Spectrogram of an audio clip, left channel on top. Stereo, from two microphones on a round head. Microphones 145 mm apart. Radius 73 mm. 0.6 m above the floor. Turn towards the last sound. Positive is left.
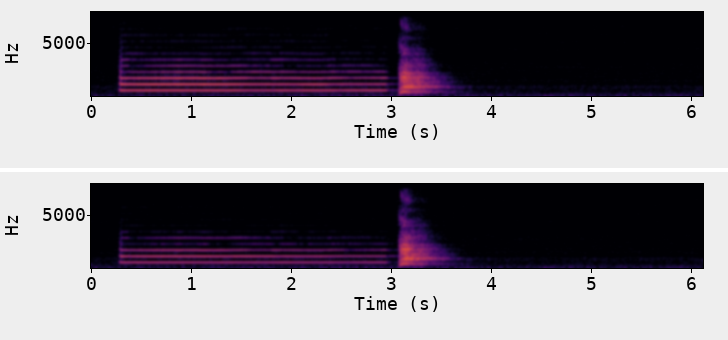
turn(degrees=-10)  # may be behind; listen again after turning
